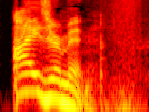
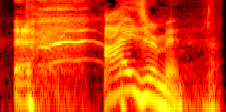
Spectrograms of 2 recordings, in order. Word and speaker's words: Yzerman: her neck and she goes Yzerman Yzerman the why is silent that she had her hands up like Yzerman and i'm like oh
